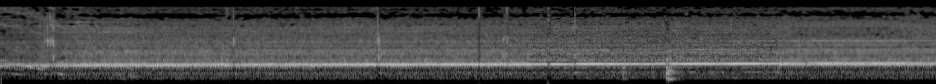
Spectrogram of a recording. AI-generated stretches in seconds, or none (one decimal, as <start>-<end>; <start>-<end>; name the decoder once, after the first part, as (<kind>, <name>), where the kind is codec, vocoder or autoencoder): 0.0-5.3 (vocoder, Vocos); 7.8-9.4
